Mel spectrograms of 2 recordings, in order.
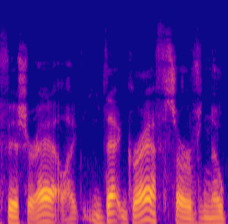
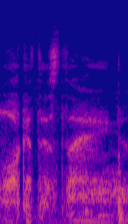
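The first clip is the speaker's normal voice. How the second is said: whisper, much quieter. Fisherman showing a big fish he caught, whispering. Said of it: "Why am I whispering?".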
